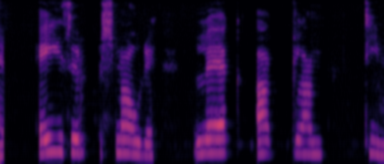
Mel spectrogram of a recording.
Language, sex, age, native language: Icelandic, male, 8, Icelandic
